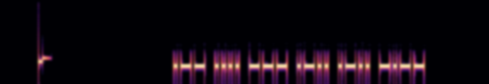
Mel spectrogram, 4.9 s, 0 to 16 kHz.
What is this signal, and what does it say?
Morse code, heard as a keyed tone, about 34 wpm, 700 Hz. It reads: WHOLLY
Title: LY Suffix - Top 100 Words with Base Words 35wpm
